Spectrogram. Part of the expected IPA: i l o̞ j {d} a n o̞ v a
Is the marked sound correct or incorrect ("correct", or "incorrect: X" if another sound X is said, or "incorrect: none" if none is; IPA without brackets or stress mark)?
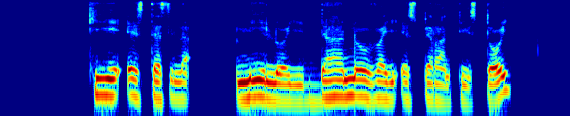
correct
